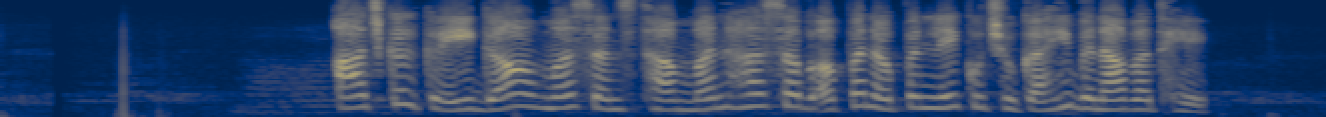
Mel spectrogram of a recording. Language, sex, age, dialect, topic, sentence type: Chhattisgarhi, male, 18-24, Western/Budati/Khatahi, banking, statement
